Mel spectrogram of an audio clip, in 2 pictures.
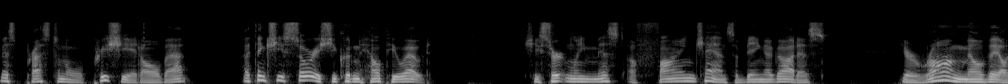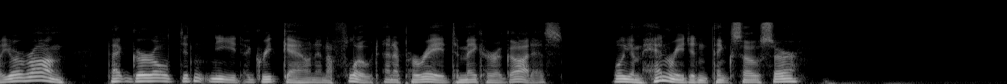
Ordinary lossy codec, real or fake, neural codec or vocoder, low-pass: MP3, 64 kbps; real; none; 7.2 kHz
